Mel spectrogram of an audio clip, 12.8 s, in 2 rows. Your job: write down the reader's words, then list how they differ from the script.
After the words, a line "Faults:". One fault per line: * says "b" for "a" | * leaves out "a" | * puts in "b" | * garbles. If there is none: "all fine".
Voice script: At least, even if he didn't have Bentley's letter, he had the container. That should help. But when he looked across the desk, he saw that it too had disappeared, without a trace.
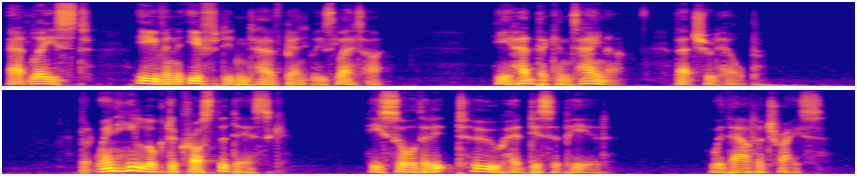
At least, even if didn't have Bentley's letter, he had the container. That should help. But when he looked across the desk, he saw that it too had disappeared, without a trace.
Faults:
* leaves out "he"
